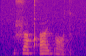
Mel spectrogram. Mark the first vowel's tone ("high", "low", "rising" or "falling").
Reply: high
